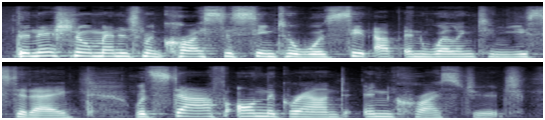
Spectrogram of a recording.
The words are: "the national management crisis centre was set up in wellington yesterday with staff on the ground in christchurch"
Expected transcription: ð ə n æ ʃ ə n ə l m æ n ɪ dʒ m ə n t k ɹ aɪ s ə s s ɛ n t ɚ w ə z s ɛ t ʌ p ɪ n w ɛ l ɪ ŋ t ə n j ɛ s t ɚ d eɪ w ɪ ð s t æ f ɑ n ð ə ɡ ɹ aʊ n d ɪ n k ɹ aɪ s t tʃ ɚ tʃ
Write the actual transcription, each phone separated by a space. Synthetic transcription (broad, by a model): ð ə n æ ʃ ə n l m æ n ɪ dʒ m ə n k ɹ aɪ s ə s s ɛ n t ɚ w ə z s ɛ t ʌ p ɪ n w ɛ l ɪ ŋ t ə n j ɛ s t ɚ d eɪ w ɪ ð s t æ f n ð ə ɡ ɹ aʊ n d ɪ n k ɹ aɪ s tʃ ɚ tʃ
